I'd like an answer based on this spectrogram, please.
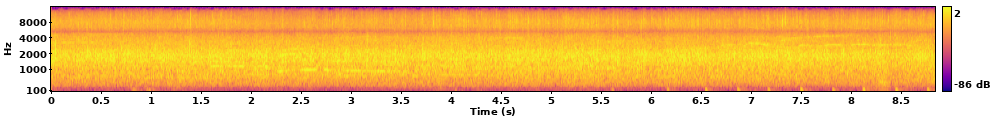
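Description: Large audience applauding in a big auditorium: a standing ovation, sustained, dense clapping from many hands at a steady level.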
